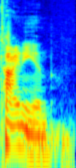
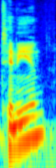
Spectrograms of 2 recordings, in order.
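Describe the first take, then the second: First: The name sounds like 'tiny onion'. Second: The name does not sound like 'tiny onion'. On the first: The speaker calls it right. "I believe it's Tynian because he created ... Tiny Onion" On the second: The speaker calls it wrong. "I've always said Tinian"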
